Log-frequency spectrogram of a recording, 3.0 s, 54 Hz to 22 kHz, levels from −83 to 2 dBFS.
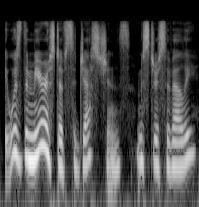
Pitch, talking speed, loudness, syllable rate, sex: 205 Hz, 160 wpm, -17 LUFS, 4.7 syllables/s, female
